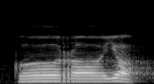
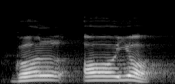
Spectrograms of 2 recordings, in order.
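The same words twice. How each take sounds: First: Goroyo said joined, the l turned into r; linked pronunciation. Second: Gol oyo said split apart, each part loud; separate syllables. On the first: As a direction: run it together as goroyo. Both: Shown as a demonstration. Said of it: "Maka disambung jadi".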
